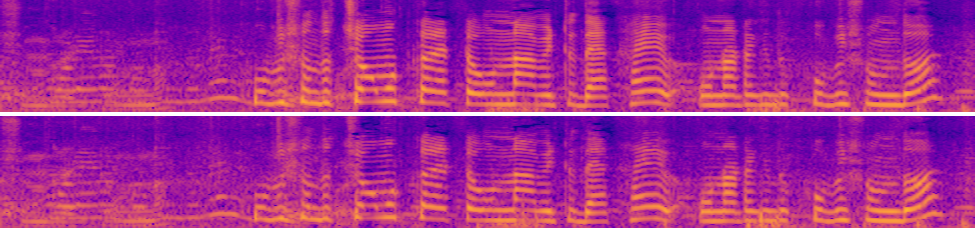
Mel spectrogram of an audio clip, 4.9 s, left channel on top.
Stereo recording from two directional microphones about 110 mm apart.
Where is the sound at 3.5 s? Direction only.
30° left (ahead or behind).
